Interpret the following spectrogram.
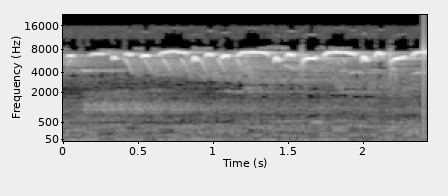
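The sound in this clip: Goldcrest song: a very high, thin, rapid series of repeated notes in quick rhythmic phrases, bright and fairly loud, heard alone without other sounds.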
